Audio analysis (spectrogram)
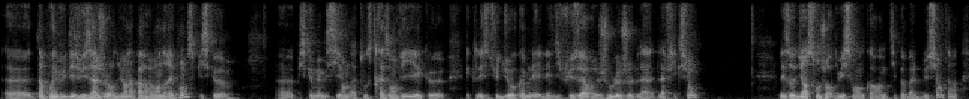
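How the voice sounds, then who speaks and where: Male, lowish voice, producer speaking on a discussion panel. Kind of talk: panel discussion, explanatory talk.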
